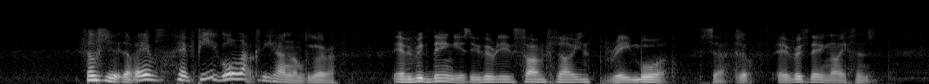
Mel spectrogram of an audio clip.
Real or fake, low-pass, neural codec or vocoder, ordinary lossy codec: fake; 5.4 kHz; codec, 16 kHz in and 24 kHz out, 0.4 kbps, LongCat-Audio-Codec, four codebook decoder; none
